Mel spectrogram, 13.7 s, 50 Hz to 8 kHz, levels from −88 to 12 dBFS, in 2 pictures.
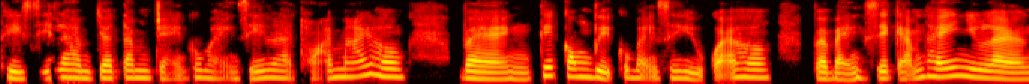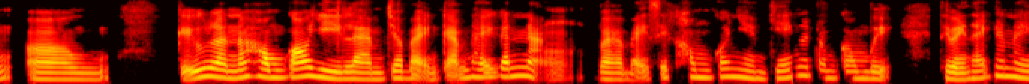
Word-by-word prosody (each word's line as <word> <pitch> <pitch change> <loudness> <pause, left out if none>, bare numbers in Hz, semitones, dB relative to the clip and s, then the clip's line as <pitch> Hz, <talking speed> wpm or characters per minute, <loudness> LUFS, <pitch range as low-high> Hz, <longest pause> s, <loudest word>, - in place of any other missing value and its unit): thì 200 -3 +1
sẽ 195 - -5
làm 205 -2 0
cho 205 +1 +3
tâm 215 +1 -1
trạng - - -3
của 220 - -5
bạn 195 -2 -7
sẽ 205 - -1
là 215 -1 -2
thoải 210 - -4
mái 240 +5 0
hơn 245 -5 +3 0.4
và 190 -2 +6 0.2
cái 270 0 +2
công 240 -2 +3
việc 205 -4 +3
của - - -6
bạn 215 - -3
sẽ 210 - -3
hiệu 195 -4 -2
quả - - +3
hơn, 225 -1 +1 0.3
và 190 - +5
bạn 175 -1 +2
sẽ 200 0 +2
cảm 220 +3 0
thấy 255 +1 +4
như 250 -4 +2
là, 190 -4 +6 0.2
ờ, 180 -1 +2 0.7
kiểu 240 - +2
là, 235 -2 +5
nó 220 +2 +1
hông 230 -3 +1
có 240 +3 +6
gì 220 -7 +1
làm 180 -2 +1
cho 205 +2 -1
bạn - - -1
cảm - - 0
thấy 235 - -1
gánh 255 +2 -1
nặng 250 - -2 0.2
và 180 -1 0
bạn - - -4
sẽ 110 - -6
không 225 -2 -6
có 245 - -5
nhàm 215 -6 -5
chán 205 +3 -5
ở 280 - -5
trong 210 -2 -9
công 200 -1 -6
việc. 195 - -4 0.3
Thì 190 - 0
bạn 175 +1 +2
thấy 205 +1 -3
cái 270 - -3
này 225 -5 -2
210 Hz, 260 wpm, -23 LUFS, 195-235 Hz, 0.7 s, và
